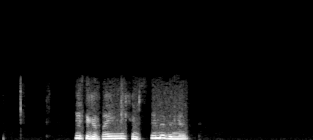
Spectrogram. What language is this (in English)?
Kabyle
